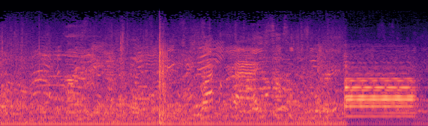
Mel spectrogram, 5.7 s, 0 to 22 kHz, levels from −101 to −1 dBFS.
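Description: At 4.23 s there's a short, bright blip in the audio, peaking around -25 dBFS: a corrupt frame decoded. Flipped bits in what sounds like a handful of compressed frames made the decoder put energy at the wrong frequencies, giving that brief squeaky burst.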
